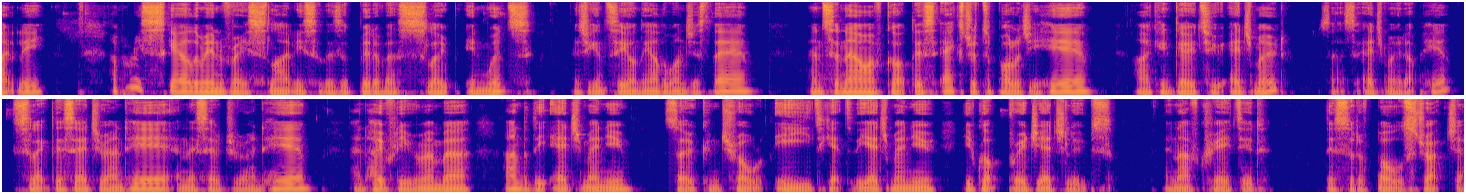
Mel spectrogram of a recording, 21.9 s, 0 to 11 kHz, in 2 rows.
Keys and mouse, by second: 0.4 click, 1.2 s, 3.5 click, 5.3 middle click, 9.9 click, 15.0-16.0 drag, 17.0 ctrl+e.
